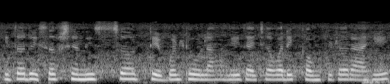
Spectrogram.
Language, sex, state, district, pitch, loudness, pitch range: Marathi, female, Maharashtra, Gondia, 230 Hz, -14 LUFS, 220-245 Hz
